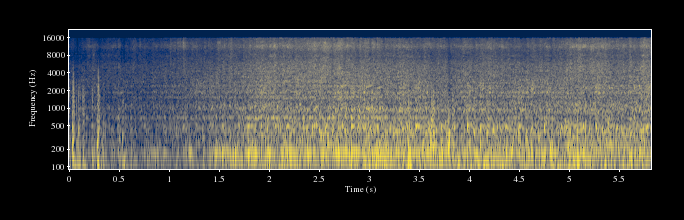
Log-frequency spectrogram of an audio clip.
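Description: Kushinagar Express passenger train running along the track, heard from on board: a steady rumble of wheels on rail with some wind. It dips briefly just after the start and builds back up about two seconds in.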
